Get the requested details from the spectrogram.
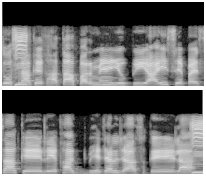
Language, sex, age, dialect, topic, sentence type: Bhojpuri, female, 25-30, Northern, banking, question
